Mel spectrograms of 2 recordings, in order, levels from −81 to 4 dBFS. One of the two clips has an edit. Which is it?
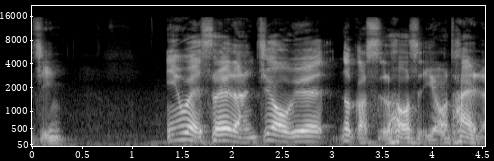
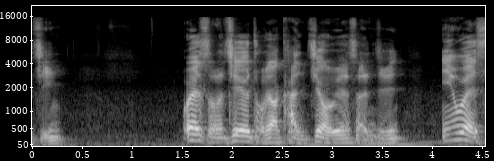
first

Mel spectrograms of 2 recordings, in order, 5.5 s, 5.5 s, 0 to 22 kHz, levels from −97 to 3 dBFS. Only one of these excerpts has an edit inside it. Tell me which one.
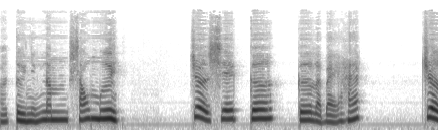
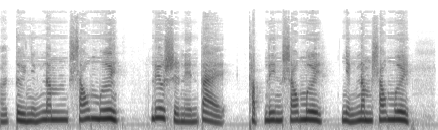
second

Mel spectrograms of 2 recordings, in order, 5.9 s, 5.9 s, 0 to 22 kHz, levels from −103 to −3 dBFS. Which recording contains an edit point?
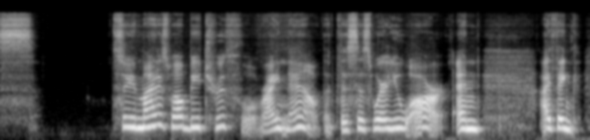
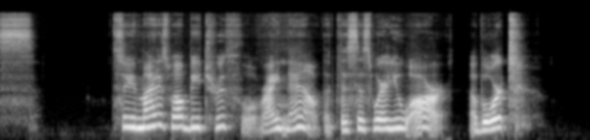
second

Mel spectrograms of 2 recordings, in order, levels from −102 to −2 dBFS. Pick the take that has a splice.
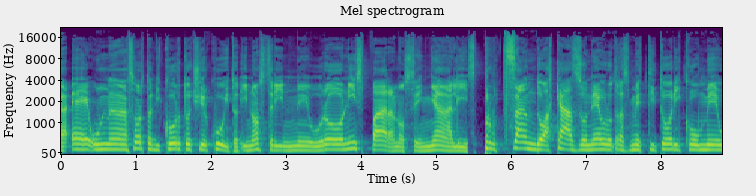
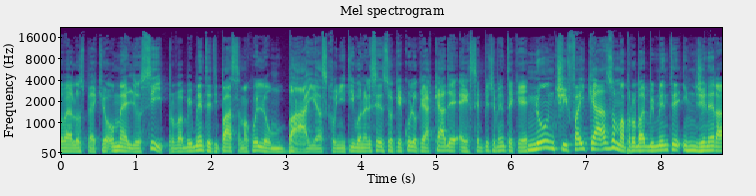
first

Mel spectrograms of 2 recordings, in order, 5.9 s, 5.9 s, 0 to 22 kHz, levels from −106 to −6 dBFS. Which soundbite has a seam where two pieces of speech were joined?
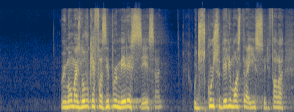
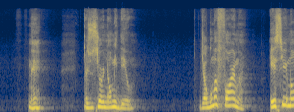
second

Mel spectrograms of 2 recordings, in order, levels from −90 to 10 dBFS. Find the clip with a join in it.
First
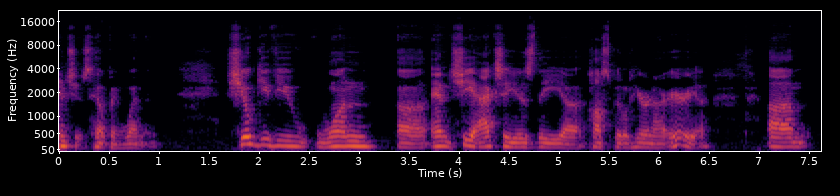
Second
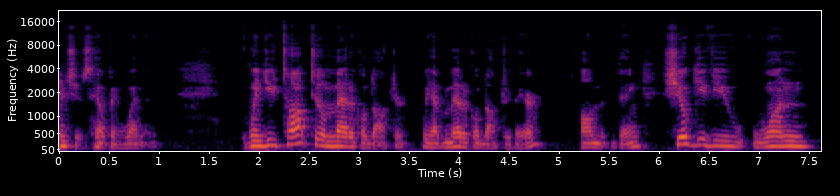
first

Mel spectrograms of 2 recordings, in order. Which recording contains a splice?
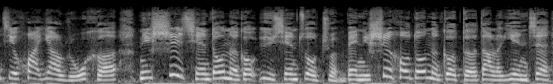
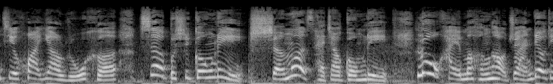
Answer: second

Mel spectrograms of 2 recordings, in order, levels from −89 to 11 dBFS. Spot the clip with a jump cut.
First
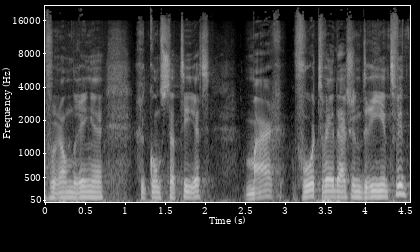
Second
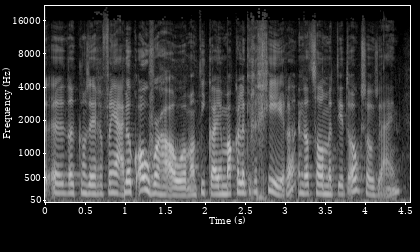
second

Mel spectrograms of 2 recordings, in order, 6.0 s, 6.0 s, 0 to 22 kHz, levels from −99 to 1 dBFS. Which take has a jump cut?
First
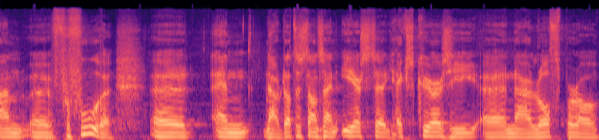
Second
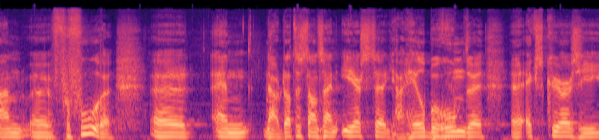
first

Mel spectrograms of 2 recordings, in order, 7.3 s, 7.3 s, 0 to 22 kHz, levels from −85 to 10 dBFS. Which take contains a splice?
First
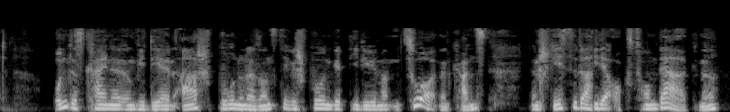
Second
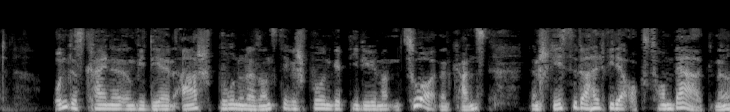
first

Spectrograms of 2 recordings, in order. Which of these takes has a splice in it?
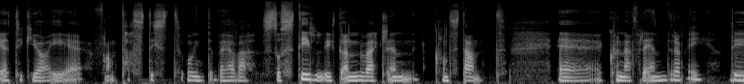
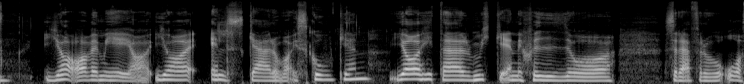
second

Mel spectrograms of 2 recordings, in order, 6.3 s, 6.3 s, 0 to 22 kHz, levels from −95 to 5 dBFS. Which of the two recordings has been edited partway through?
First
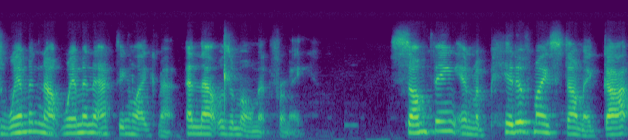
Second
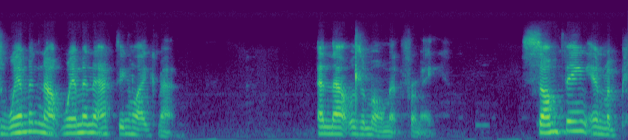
first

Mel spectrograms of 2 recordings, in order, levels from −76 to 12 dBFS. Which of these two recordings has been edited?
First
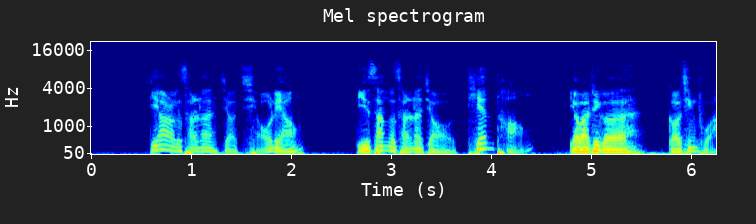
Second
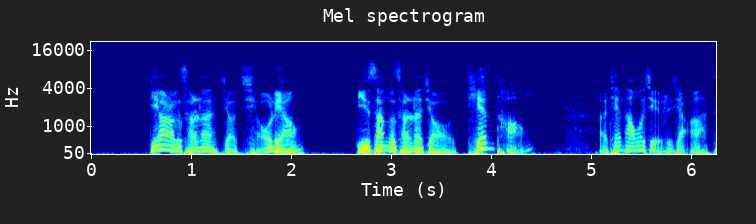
first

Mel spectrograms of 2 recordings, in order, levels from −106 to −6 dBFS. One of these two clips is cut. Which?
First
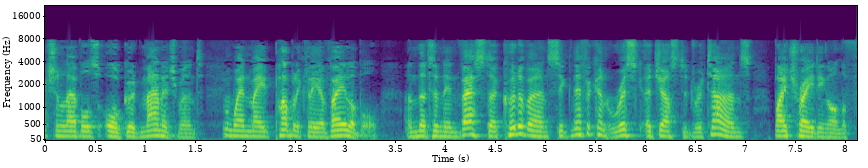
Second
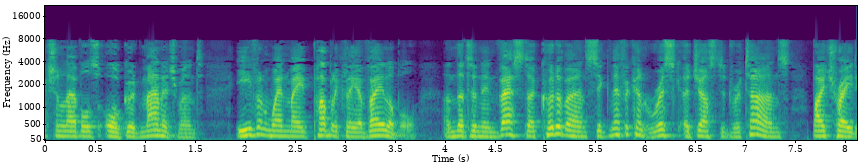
first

